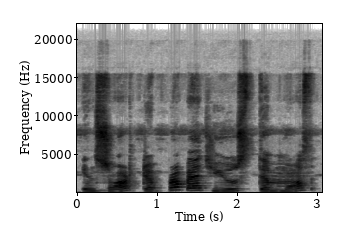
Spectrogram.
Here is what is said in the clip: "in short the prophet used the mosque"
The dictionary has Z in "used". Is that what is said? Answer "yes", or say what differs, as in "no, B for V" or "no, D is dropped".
no, S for Z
